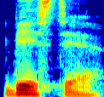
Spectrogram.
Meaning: rogue, mischievous person, scoundrel
- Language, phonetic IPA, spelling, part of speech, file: Russian, [ˈbʲesʲtʲɪjə], бестия, noun, Ru-бестия.ogg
